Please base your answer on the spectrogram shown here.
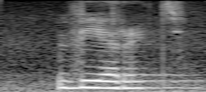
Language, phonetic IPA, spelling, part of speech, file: Belarusian, [ˈvʲerɨt͡sʲ], верыць, verb, Be-верыць.ogg
- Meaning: to believe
